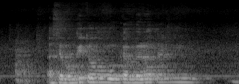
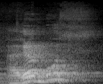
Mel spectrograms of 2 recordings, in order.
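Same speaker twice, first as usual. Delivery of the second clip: raised, higher emphatic voice; loud voice; 7 semitones higher, 4 dB louder, much slower than usual. Acted. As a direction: call it out big and high.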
